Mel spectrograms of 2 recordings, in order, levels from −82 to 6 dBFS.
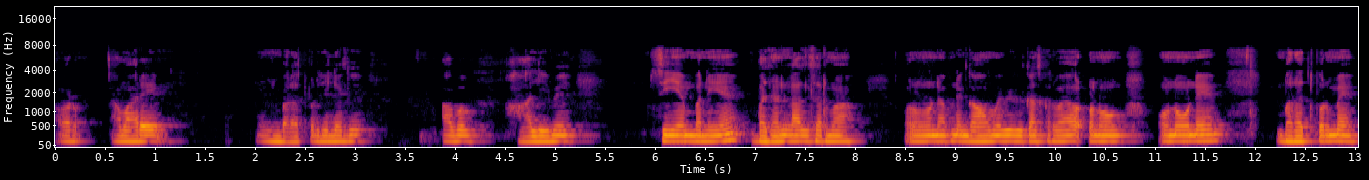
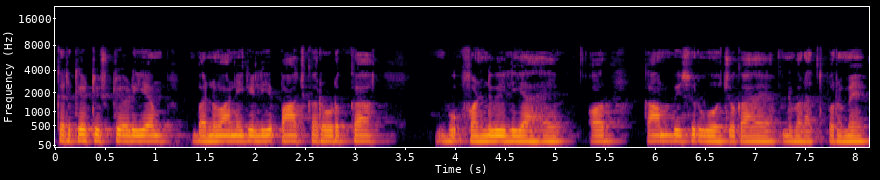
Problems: none marked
